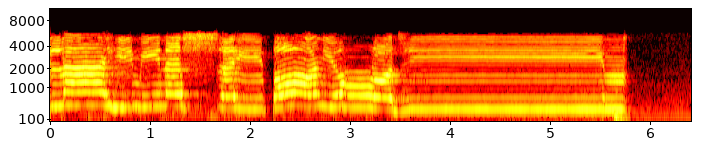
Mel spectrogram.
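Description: One high-pitched voice chanting Qur'anic recitation in the melodic tajwid style: several short, ornamented phrases with brief breaths between them, then one long held note that stops shortly before the end.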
